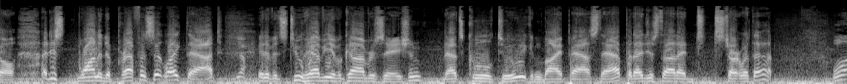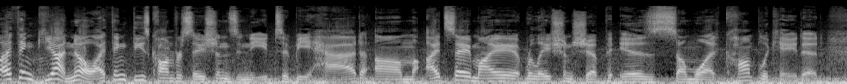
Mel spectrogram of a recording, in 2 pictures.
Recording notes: in front of the Bismarck Civic Center at the Williston Basin Petroleum Conference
